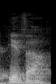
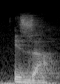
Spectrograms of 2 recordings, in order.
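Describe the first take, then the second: First: The middle consonant is a soft 'th' sound. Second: The middle consonant is a 'z' sound.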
